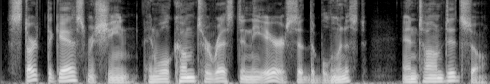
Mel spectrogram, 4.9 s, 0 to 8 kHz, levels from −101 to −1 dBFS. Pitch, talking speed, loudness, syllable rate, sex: 100 Hz, 230 wpm, -19 LUFS, 5.2 syllables/s, male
